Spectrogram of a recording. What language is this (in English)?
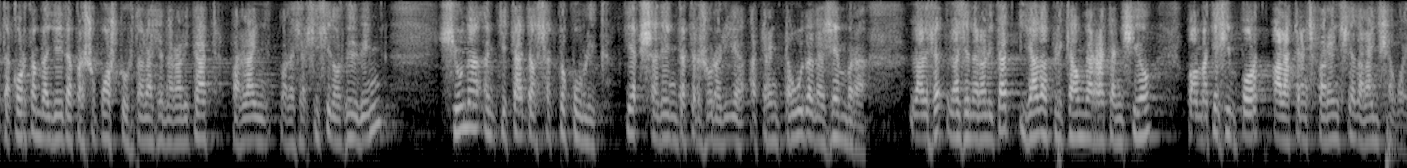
Catalan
